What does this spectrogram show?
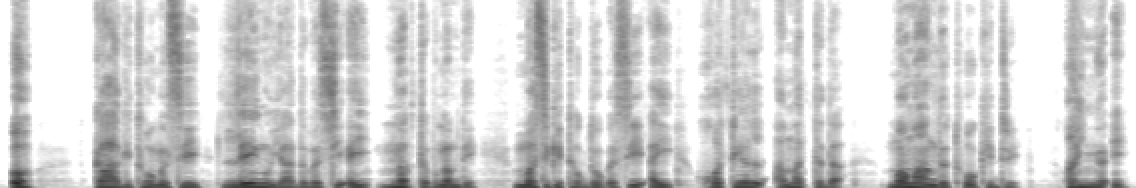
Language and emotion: Manipuri, surprised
